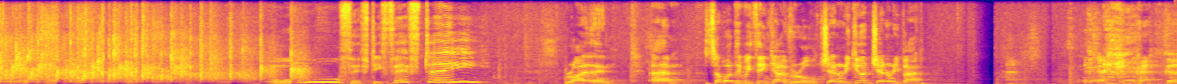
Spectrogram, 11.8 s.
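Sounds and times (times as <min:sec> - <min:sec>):
audience clapping in a straw poll: 0:00.0 - 0:03.4
speech: 0:02.8 - 0:05.0, 0:05.7 - 0:09.4, 0:10.9 - 0:11.7
laughter: 0:10.7 - 0:11.7.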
